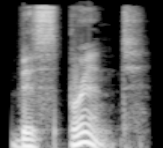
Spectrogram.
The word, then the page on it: besprent: British English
